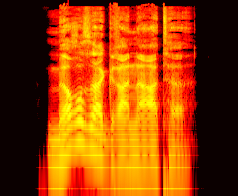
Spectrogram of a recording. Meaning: mortar shell
- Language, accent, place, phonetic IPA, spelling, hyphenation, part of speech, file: German, Germany, Berlin, [ˈmœʁzɐɡʁaˌnaːtə], Mörsergranate, Mör‧ser‧gra‧na‧te, noun, De-Mörsergranate.ogg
